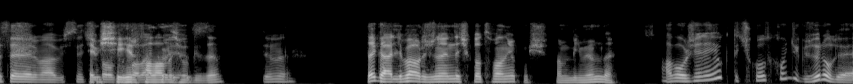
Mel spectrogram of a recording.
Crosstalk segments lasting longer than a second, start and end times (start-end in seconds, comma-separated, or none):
0.9-2.1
